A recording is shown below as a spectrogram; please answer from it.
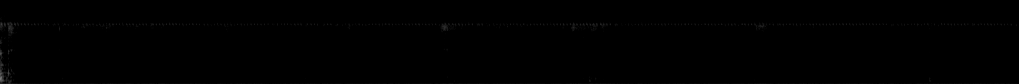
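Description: Near silence: a faint steady high hiss, with a few faint soft scrapes, about four and a half, six and seven and a half seconds in, of a small soft paintbrush dabbing metallic powder onto a hot glue bangle.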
